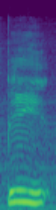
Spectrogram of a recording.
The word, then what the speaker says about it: Bruxelles: Is it Bruxelles or Brussels? I'm not quite sure how to pronounce it. It's Bruxelles. There's a yellow flag here.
